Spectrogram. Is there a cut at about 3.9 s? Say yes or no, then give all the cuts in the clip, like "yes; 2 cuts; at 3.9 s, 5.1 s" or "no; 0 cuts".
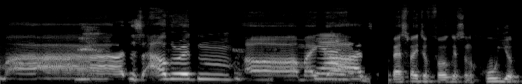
yes; 1 cut; at 3.9 s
